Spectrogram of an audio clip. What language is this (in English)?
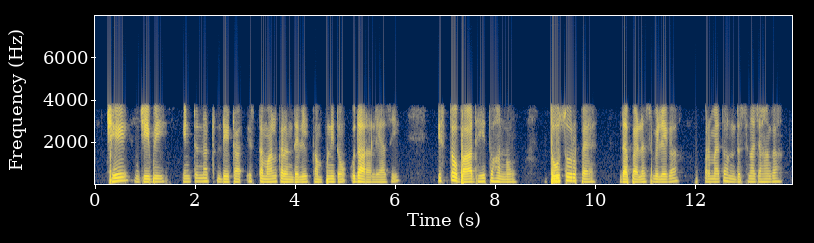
Punjabi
